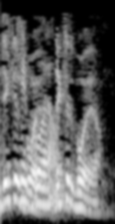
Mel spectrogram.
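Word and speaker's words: Desclée de Brouwer: comment prononce-t-on de... – Dekelbauer. Voilà.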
